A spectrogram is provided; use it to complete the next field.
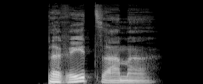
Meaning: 1. comparative degree of beredsam 2. inflection of beredsam: strong/mixed nominative masculine singular 3. inflection of beredsam: strong genitive/dative feminine singular
- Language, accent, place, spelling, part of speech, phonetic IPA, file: German, Germany, Berlin, beredsamer, adjective, [bəˈʁeːtzaːmɐ], De-beredsamer.ogg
